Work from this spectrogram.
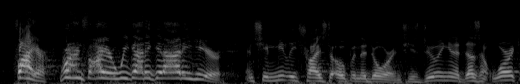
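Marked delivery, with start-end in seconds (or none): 0.1-2.2 higher, much louder terrified yelling; panicked screaming. Retold or imitated. Wife in burning bus yelling to husband, panicked screaming. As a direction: scream to get everyone out now.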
